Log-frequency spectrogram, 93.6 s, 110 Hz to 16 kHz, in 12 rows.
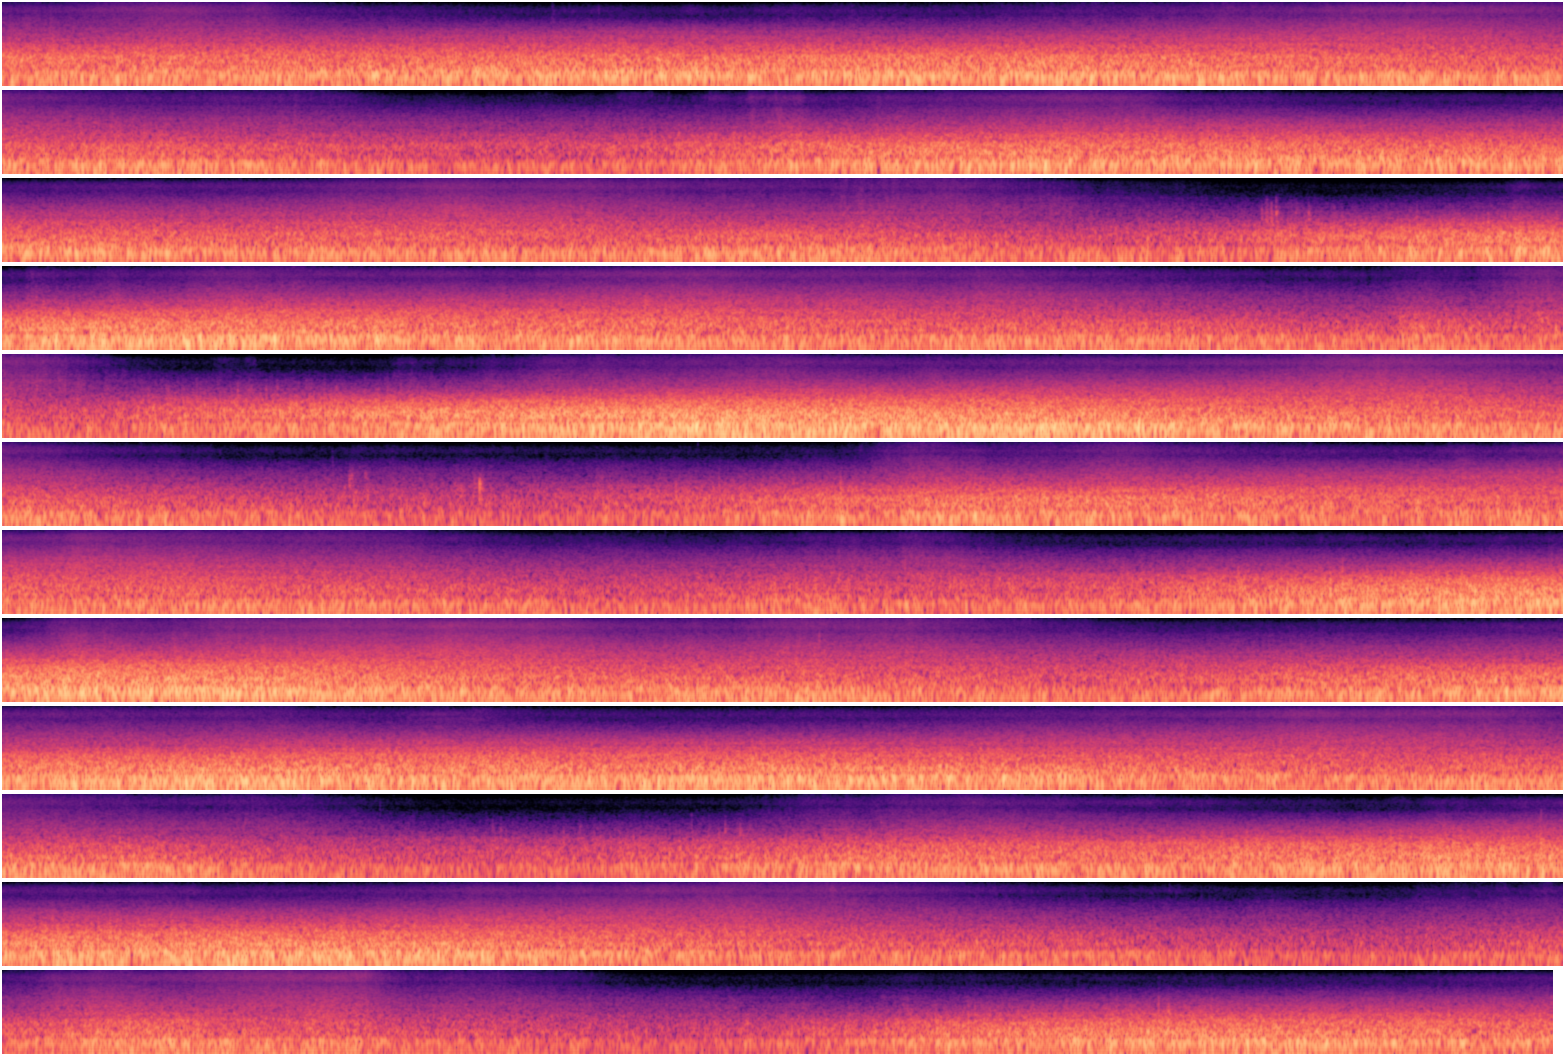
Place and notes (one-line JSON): {"title": "台26線南田海岸, Daren Township - rolling stones and waves", "date": "2018-03-23 11:35:00", "description": "Sound of the waves, wind, Wave impact produces rolling stones\nZoom H2n MS+XY", "latitude": "22.25", "longitude": "120.89", "altitude": "4", "timezone": "Asia/Taipei"}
